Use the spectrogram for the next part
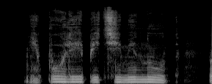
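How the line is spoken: Whispered. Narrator (Russian): прошептала Розамонда

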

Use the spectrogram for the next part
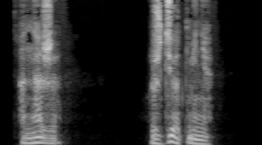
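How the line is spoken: Barely audible whisper. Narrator (Russian): еле слышно прошептал Энсок

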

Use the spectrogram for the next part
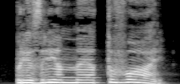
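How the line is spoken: Groaning. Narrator (Russian): стонал герцог

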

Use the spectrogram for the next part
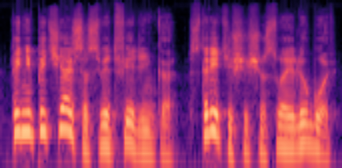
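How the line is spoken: Tender, slightly sly. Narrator (Russian): ласково и чуть лукаво сказала Алена

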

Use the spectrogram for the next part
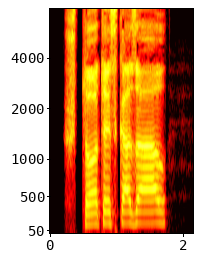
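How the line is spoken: Yelling. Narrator (Russian): заорала Маган Лид

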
